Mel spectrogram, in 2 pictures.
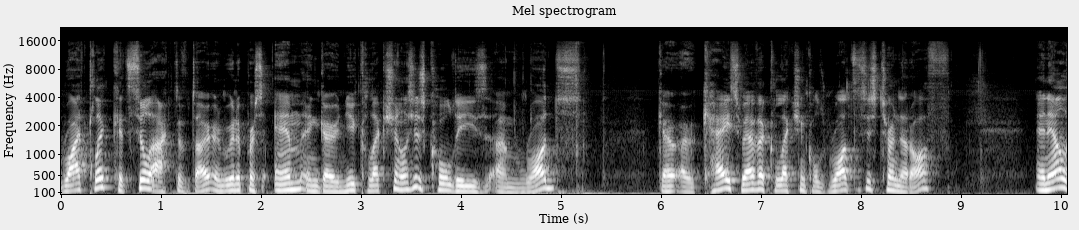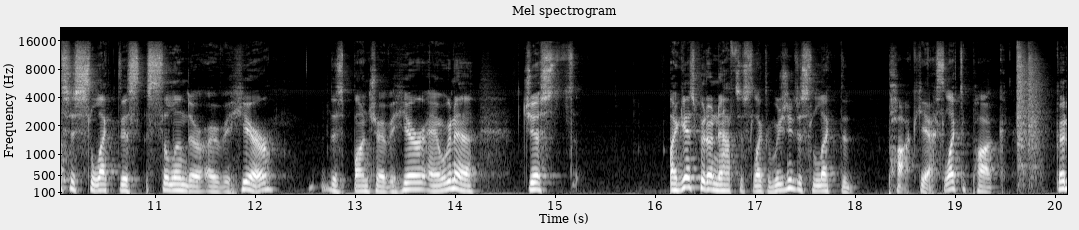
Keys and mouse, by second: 1.7 g, 1.7 m, 7.9 click, 10.0 click, 12.4 g, 12.8 right click, 15.5-16.5 middle drag, 17.4 click, 18.3 g, 18.8-20.1 right drag.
